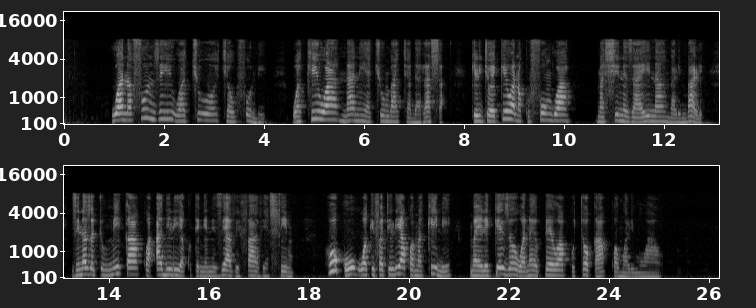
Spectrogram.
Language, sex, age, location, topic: Swahili, female, 25-35, Dar es Salaam, education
